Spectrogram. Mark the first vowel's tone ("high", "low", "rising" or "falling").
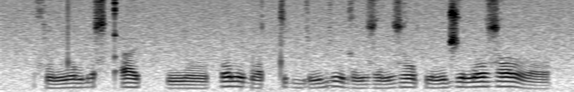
low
